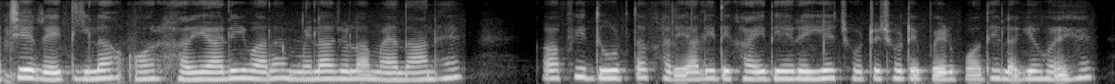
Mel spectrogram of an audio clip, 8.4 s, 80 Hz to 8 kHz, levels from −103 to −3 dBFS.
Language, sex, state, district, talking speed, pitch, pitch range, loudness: Hindi, female, Bihar, Kishanganj, 150 wpm, 220 Hz, 210-230 Hz, -24 LUFS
